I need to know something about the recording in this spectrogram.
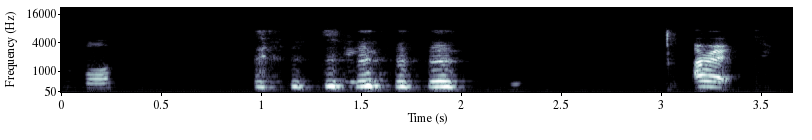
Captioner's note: laughs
